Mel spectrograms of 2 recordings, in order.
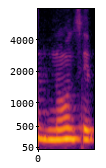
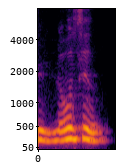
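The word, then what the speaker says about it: Loisel: और इट इज नॉट नोजिल, इट इज लोजिल. लोजिल, लोजिल.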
